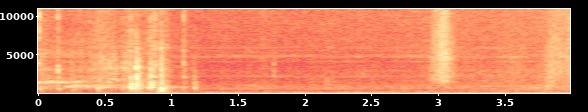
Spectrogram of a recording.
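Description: Plastic parts click and knock as they are fitted together.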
